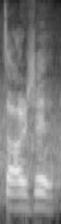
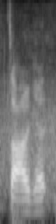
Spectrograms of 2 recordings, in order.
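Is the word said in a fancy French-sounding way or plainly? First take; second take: fancy; plain. First: The word sounds French, ending softly in 'zhay'. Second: The word is said plainly, ending in a 't'.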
